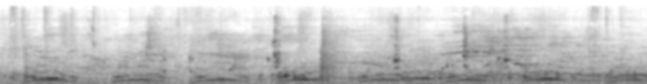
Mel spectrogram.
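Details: Loft pigeons giving deep, bowed coos repeated roughly every second, each a low swelling purr, with soft clicks and shuffling in the room.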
